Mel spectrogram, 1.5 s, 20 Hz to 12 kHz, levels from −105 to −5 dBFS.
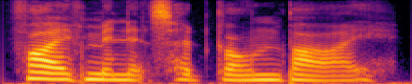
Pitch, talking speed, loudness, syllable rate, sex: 205 Hz, 195 wpm, -18 LUFS, 5.0 syllables/s, female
